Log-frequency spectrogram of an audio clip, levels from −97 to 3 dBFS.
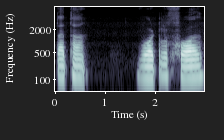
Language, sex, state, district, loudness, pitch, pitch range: Hindi, male, Himachal Pradesh, Shimla, -16 LUFS, 115 Hz, 110-120 Hz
